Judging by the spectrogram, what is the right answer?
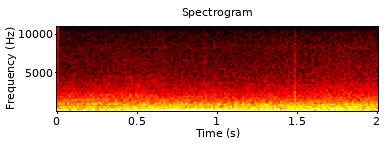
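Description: A Mercedes W126 accelerating downhill from low speed, its engine a faint, steady low drone with a slight rise partway through, heard from inside the car.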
